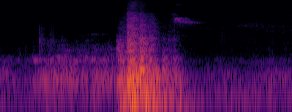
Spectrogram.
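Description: A pool ball knocking once, sharply, about a second in, on a blackball pool table.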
